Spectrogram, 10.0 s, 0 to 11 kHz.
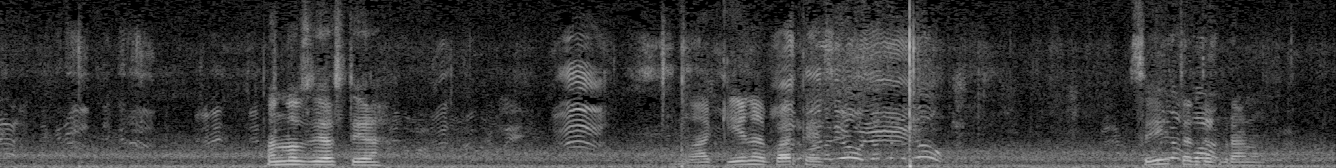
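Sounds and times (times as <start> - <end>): voices: 0.0 - 9.8
outdoor noise: 0.0 - 10.0.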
